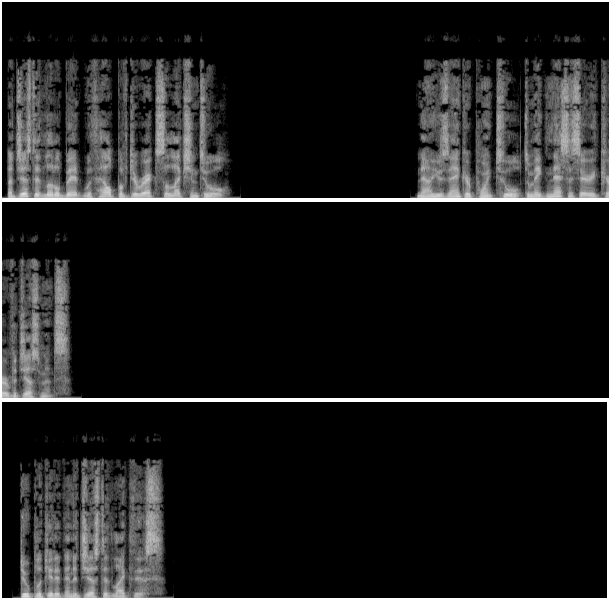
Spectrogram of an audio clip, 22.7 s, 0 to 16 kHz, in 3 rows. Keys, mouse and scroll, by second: 0.1 ctrl+scroll up 1, 0.3 alt+scroll down 2, 1.8 a, 4.5 ctrl+scroll down 1, 5.7 c, 6.6 shift+c, 8.8 a, 10.5 v, 11.1 shift+c, 13.3-15.1 typing, 13.9 double click, 14.3 double click, 15.3 double click, 16.2 alt+click, 20.2 double click, 21.2 alt+scroll up 2, 22.0-22.7 alt+scroll down 1.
